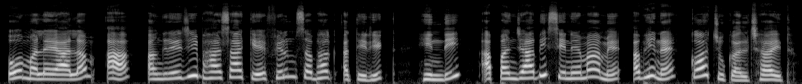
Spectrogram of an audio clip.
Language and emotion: Maithili, neutral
